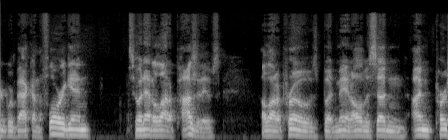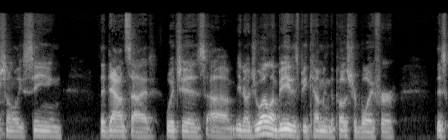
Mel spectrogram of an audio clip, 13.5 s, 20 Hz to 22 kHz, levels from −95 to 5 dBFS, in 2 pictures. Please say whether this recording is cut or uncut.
uncut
